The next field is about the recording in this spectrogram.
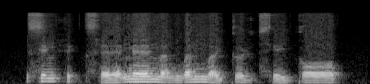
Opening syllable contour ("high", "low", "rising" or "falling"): high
